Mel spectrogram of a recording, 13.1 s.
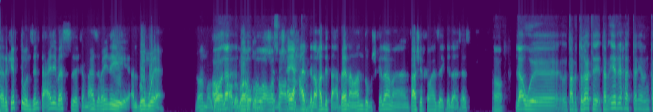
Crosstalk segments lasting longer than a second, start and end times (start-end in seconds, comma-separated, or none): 4.2-6.3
